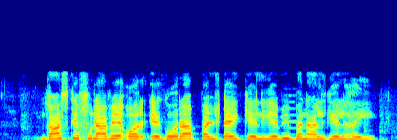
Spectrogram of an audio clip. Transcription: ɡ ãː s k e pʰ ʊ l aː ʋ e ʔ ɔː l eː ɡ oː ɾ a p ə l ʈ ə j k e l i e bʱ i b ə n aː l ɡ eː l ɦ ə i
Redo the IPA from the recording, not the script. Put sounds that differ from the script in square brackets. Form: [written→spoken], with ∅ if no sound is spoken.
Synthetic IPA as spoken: ɡ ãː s k e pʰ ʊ l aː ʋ e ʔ ɔː [l→ɾ] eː ɡ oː ɾ a p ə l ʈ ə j k e l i e bʱ i b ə n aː l ɡ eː l ɦ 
